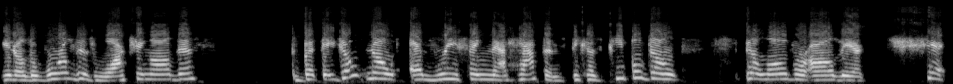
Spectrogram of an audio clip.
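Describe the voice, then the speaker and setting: A woman's voice: a little high, unhurried, sharp tone, dry recording, poor audio. A woman with a Boston accent chatting casually as a caller to a show, effusive and emphatic, often repeating phrases for emphasis. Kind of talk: casual chat.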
